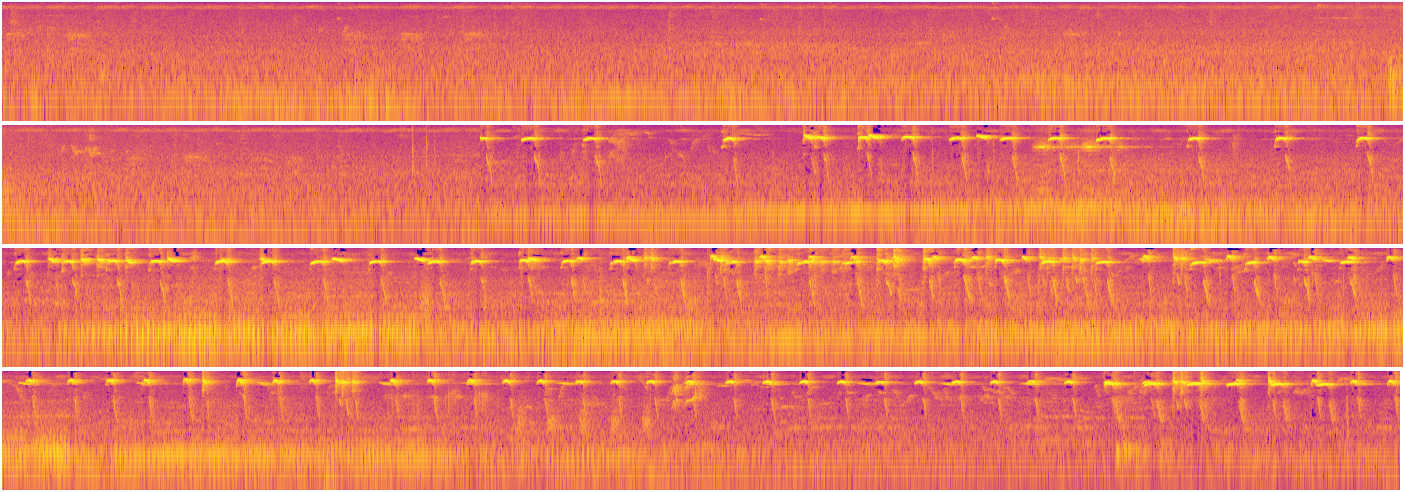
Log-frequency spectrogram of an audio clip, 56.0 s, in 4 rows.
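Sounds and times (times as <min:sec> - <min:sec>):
bird chirping: 0:18.0 - 0:56.0.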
